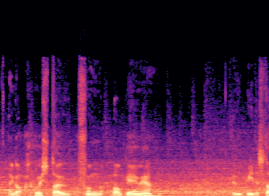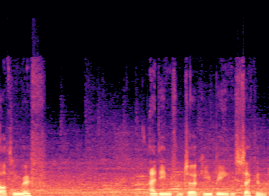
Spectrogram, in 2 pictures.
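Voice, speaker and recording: Backed by music, a man with an English accent talks at a fairly slow pace and medium pitch, with fairly even intonation and long, frequent pauses. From England. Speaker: armwrestling commentator and referee coach. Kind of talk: live commentary.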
